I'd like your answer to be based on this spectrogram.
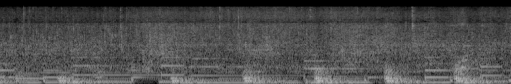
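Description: Green beans seasoned with a little turmeric fry in a pan with a steady, fairly loud sizzle that runs the whole time, rising and falling slightly as they are stirred.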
